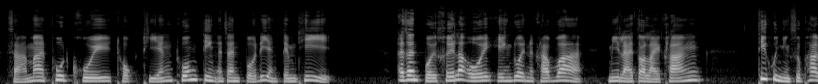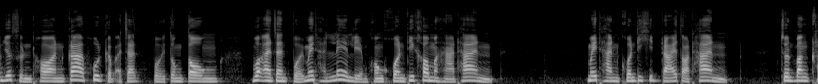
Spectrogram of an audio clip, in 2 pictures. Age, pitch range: 20-39, 135-180 Hz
